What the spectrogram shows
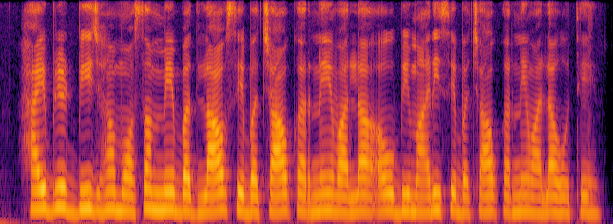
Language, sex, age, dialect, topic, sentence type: Chhattisgarhi, female, 18-24, Western/Budati/Khatahi, agriculture, statement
